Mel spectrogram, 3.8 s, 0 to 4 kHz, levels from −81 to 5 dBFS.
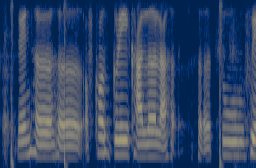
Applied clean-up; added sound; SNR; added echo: neural mask model RNNoise.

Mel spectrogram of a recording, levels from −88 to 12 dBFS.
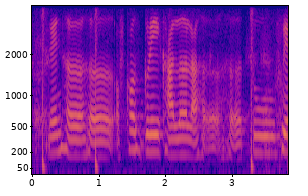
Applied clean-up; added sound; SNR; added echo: none; Rattle (instrument); 14 dB; none.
